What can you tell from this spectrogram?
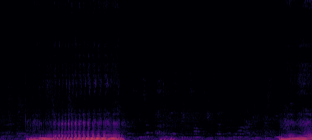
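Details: Dog snoring at bedtime, with two loud, low rumbling snores separated by a quieter pause and faint background music; snoring in sleep.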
